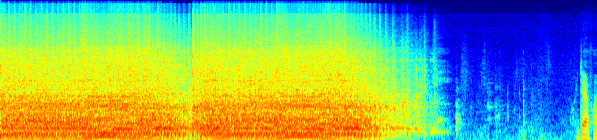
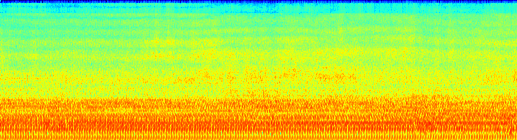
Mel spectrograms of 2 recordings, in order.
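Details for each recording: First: Free used pressure washer small engine, only runs on choke: hammers fast and ragged then sags and dies within seconds off choke; suspected clogged carburetor. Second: Free used pressure washer that reportedly only runs on choke, started at full throttle on choke after bleeding air from the pump: loud steady drone holding even speed, no surging or hunting; motor and pump seem fine.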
